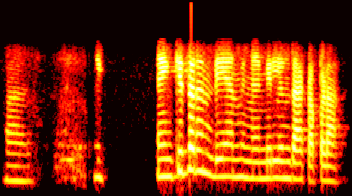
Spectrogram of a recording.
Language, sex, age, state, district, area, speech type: Sindhi, female, 30-45, Delhi, South Delhi, urban, conversation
